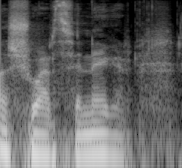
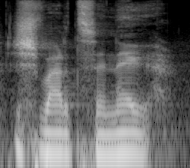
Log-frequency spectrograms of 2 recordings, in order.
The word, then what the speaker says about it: Schwarzenegger: no se pronuncia Schwarzenegger, Schwarzenegger. Pasé tres meses en, Austria y bueno, cualquier cosilla me acuerdo.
